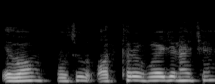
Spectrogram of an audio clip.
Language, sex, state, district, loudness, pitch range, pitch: Bengali, male, West Bengal, Dakshin Dinajpur, -26 LUFS, 160-185 Hz, 175 Hz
